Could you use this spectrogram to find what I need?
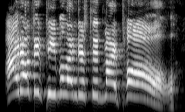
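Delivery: high-pitched mock yell; imitated yelling. Co-host mimics her yelling at everybody about the poll, high mock yell. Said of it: "then she yells at everybody about the poll".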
